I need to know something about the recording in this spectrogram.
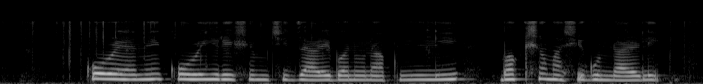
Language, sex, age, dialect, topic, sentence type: Marathi, female, 18-24, Varhadi, agriculture, statement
